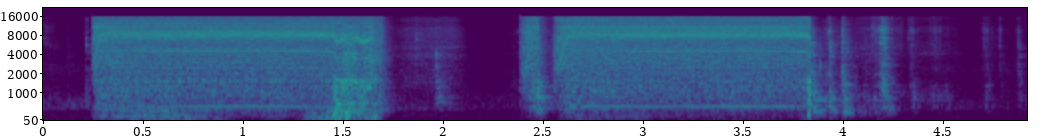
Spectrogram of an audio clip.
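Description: A power drill whirs loudly in short bursts as a bit cuts through sheet metal.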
